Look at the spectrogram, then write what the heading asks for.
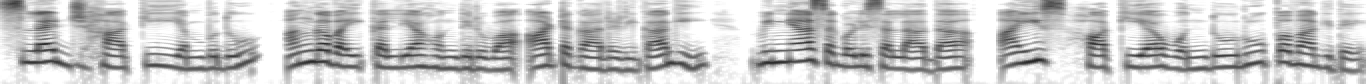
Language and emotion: Kannada, neutral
